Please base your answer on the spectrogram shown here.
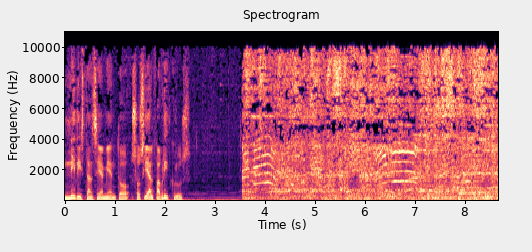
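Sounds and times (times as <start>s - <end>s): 
speech: 0.0s - 2.6s
crowd of young fans singing and shouting at an outdoor hip hop concert: 3.6s - 8.6s.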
